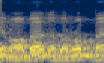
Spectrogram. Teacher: را کے اوپر زبر ہے، را کو موٹا کریں گے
